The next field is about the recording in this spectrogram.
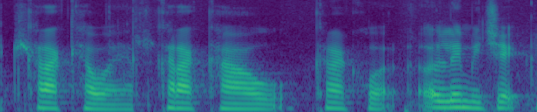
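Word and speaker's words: Krakauer: John Kraau. Krakow. Krakow. Kra. Let me check. Let me check. Cracker. The crack rhymes with crack and the hour sounds like hour. Is John Krakaw.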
